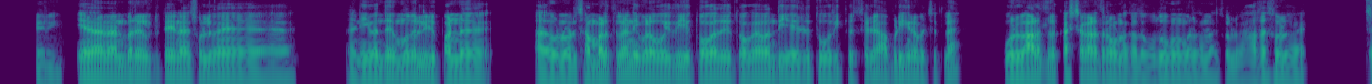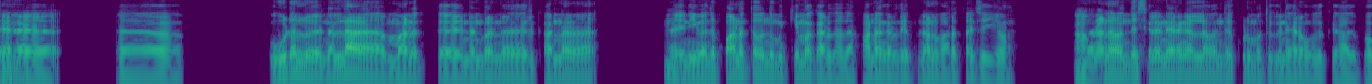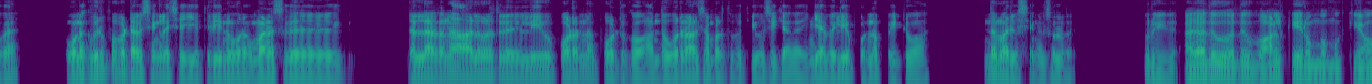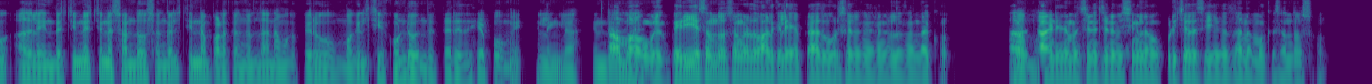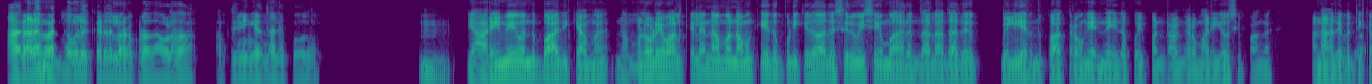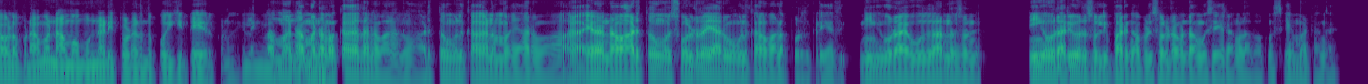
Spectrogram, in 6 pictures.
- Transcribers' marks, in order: drawn out: "சொல்லுவேன்"; drawn out: "மனசு"; in English: "டல்லா"; "வந்து" said as "வது"; laughing while speaking: "கொண்டு வந்து தருது எப்பவுமே"
- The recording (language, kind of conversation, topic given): Tamil, podcast, சிறு பழக்கங்கள் எப்படி பெரிய முன்னேற்றத்தைத் தருகின்றன?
